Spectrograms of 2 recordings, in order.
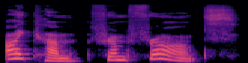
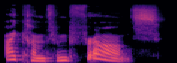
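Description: First: Very slow, every word separate. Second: Slow and clear; slow model phrase. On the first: Teacher repeating the answer even more slowly. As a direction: drag it out word by word. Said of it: "Plus lentement". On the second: Teacher modelling an answer slowly. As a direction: say it slowly for learners. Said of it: "Je viens de France". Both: Shown as a demonstration.

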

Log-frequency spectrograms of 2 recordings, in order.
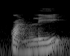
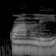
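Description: First: "quản lý" with quản on a dipping, rising tone; right reading. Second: "Quan lý" with quan on a level tone, marked wrong; wrong reading. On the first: Teacher confirming the correct answer to students, dipping tone. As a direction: let "quản" dip then rise, the correct reading. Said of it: "đúng rồi". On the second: Teacher reading the wrong option to students, level tone. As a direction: say "Quan" flat and even, as the wrong choice. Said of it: "không phải này". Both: Shown as a demonstration.

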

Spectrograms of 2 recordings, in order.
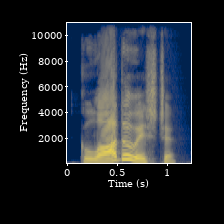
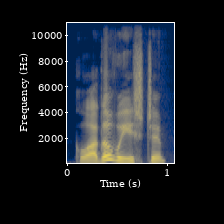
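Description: First: Кладовище with КЛА stressed; stress on first syllable. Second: Кладовище with ВИ stressed; stress on third syllable. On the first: Teacher shows a stress variant, кладовище stressed on КЛА. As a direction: punch the opening КЛА of кладовище. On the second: Teacher shows a stress variant, кладовище stressed on ВИ. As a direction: lean on ВИ inside кладовище. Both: Shown as a demonstration. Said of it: "наголосивши той чи інший склад".

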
